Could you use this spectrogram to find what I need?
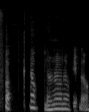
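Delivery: frantic, panicked, barely-there half-whisper. Voicing Jesse, who is behind you with her camera: panicked half-whisper. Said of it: "You hear Jesse whispering like".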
